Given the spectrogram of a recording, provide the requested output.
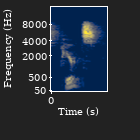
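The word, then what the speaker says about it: Pirc: french defense carol khan i used to pronounce that perk but i believe it's pierce defense queen's gambit in various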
